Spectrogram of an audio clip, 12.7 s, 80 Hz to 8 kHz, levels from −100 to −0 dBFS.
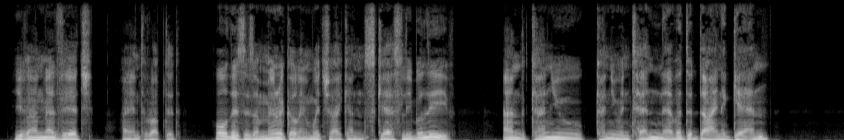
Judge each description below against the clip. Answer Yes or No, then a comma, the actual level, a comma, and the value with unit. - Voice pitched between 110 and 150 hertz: No, low, 100 Hz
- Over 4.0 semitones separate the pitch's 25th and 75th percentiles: Yes, average, 5.1 semitones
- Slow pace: Yes, slow, 120 wpm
